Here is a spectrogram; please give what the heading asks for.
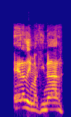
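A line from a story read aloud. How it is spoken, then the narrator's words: Shouted. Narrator (Spanish): gritó Ron, al tiempo que una tormenta de aplausos y vítores inundaba el gran comedor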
